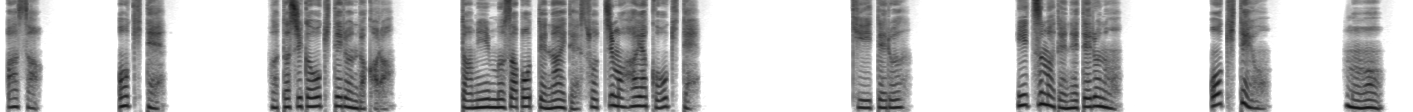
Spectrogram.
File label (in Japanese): 目覚まし ボイス; 春日野穹; 春日野穹のいる生活; KU100バイノーラル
